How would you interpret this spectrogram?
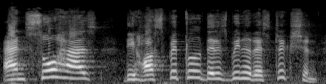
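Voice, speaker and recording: A woman's voice: high voice, moderate pace, fairly bright tone. Probing news anchor woman. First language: Tamil. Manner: probing, pressing questions. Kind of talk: live TV interview.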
